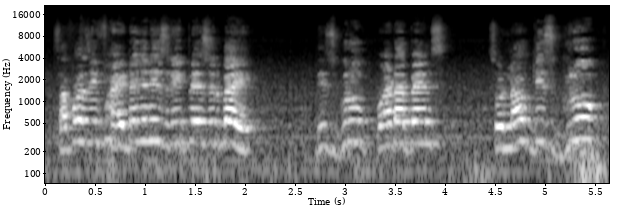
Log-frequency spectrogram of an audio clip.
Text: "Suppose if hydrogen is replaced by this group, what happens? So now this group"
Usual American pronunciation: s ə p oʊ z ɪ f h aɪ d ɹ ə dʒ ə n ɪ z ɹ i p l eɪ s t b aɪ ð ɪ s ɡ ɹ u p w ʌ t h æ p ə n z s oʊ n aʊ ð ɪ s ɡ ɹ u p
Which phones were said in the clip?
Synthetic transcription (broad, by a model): s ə p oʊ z ɪ f h aɪ d ɹ ə dʒ ə n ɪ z ɹ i p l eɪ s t b aɪ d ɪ s ɡ ɹ u p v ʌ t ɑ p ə n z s oʊ n aʊ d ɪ s ɡ ɹ u p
